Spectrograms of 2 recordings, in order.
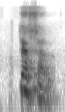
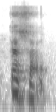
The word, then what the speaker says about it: deshalb: There's a dot under the E, a dot under the A. Deshalb. Deshalb. Deshalb. This dots tell you where to put your accent.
